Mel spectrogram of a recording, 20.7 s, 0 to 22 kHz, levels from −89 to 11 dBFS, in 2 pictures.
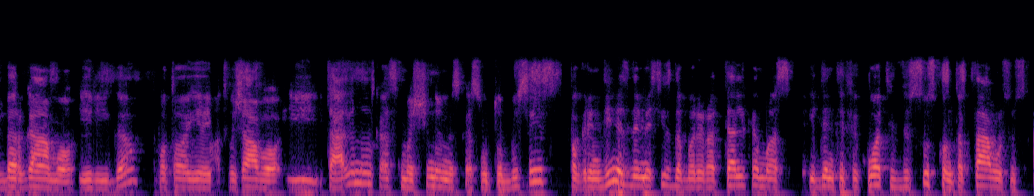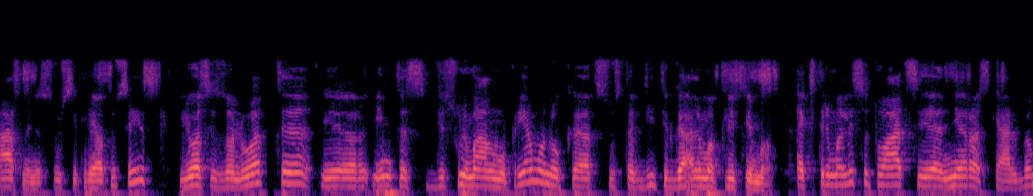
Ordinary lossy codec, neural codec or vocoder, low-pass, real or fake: Opus, 24 kbps; none; 7.2 kHz; real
